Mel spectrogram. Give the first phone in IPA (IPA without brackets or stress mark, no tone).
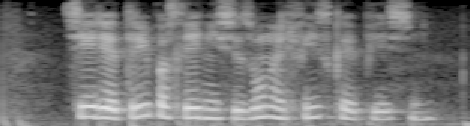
sʲ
